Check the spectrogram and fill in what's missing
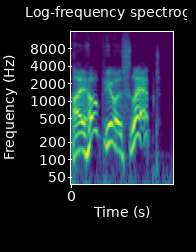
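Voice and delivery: high, loud cheerful call, slowing at the end; captain hailing the doctor; loud hearty greeting. Acted. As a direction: tease the sleepy doctor loudly. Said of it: "cried Jack, very loud".

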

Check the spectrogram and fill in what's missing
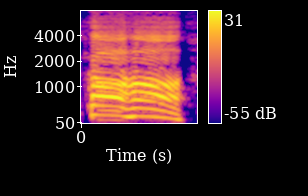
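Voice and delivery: wet, throaty burst of laughter; gurgling laugh. A narrator's reading. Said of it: "gurgled one of his".

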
